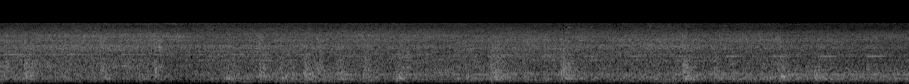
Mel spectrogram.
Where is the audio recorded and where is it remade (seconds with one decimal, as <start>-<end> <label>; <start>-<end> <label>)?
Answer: 0.0-4.2 recorded; 4.2-5.5 remade; 5.5-9.1 recorded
